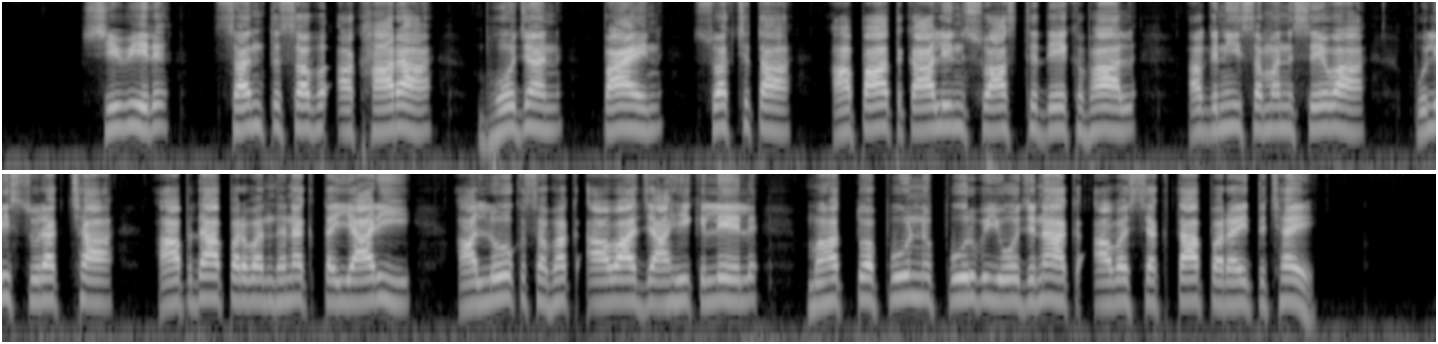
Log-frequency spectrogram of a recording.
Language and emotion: Maithili, neutral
